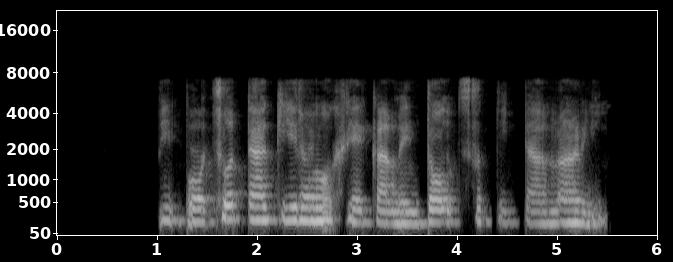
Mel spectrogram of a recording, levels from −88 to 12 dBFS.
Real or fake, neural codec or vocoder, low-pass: fake; codec, 24 kHz, 1.5 kbps, HILCodec; 7.2 kHz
